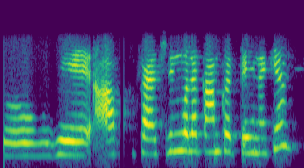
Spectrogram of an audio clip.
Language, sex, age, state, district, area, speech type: Urdu, female, 18-30, Bihar, Gaya, urban, conversation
